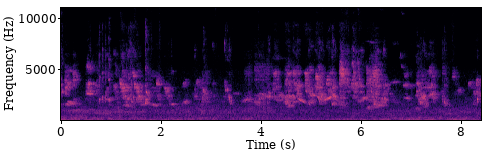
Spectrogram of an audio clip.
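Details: Yellow pet budgies kept in a cage, chattering to one another: busy overlapping high warbling, clicks and squeaks, with a few thin whistled slides mixed into the steady flock babble.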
